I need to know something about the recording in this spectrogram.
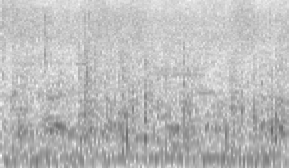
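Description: Spectators chatting close by over the rolling of skateboard wheels on a concrete bowl, with a few faint clicks.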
